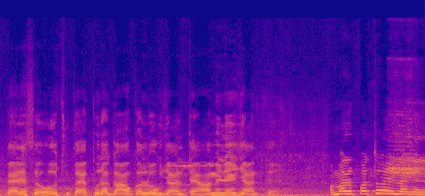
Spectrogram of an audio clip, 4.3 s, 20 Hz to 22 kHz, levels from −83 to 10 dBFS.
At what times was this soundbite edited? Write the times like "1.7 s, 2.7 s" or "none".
3.1 s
